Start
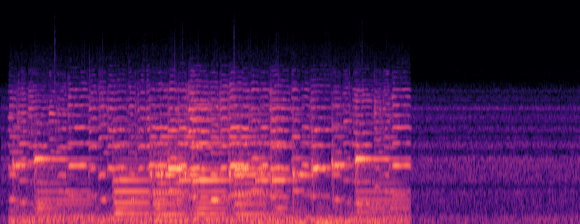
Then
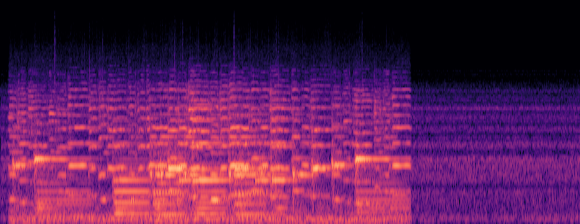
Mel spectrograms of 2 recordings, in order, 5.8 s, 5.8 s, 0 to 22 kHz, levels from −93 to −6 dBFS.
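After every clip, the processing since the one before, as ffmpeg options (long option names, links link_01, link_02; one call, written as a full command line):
ffmpeg -i in.wav -af "highpass=88,volume=2.5dB" out.wav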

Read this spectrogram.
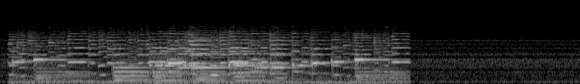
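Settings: ffmpeg -i in.wav -af anull out.wav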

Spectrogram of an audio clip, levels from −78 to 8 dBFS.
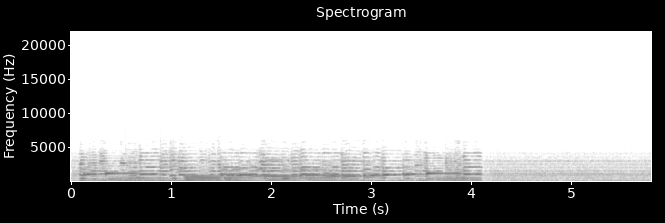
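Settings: ffmpeg -i in.wav -af "acompressor=threshold=-35dB:ratio=5" out.wav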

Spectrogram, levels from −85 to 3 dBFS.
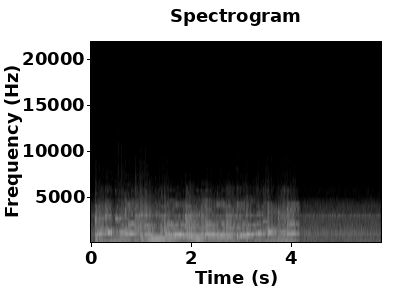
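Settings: ffmpeg -i in.wav -af "aecho=1:1:71:0.631" -ar 48000 -c:a libopus -b:a 48k out.opus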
